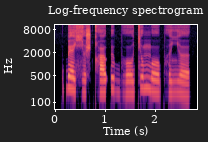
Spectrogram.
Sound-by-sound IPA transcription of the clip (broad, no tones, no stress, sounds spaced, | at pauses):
ɓ ɛ ç ɤ ʃ qʰ ʊ ʔ ɨ bʱ o c ʊ m o pʰ ə ʎ ə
